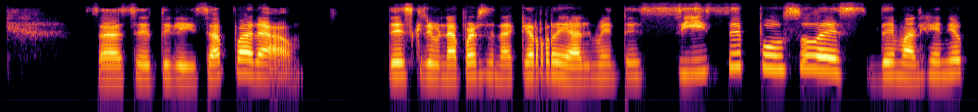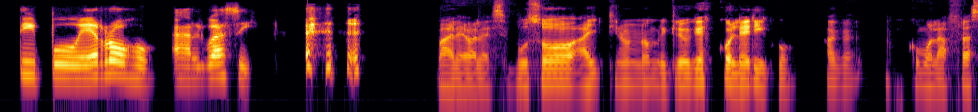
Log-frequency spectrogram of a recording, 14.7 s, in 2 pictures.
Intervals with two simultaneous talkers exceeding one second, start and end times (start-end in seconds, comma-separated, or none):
none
